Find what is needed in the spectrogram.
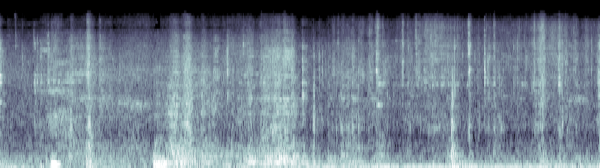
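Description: A coil spring being hooked into a loader wagon's knife bank by a gloved hand: scattered small metallic clicks and rustling of cut grass. A steady low hum comes in about one and a half seconds in.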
